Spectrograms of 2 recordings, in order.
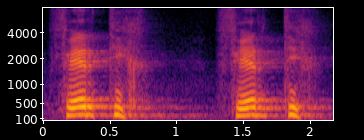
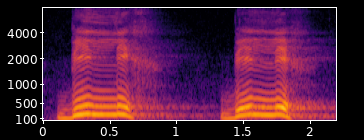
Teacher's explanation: so'zlarni oxirida g ni x, ya'ni o'zbek tilidagi qattiq h ga o'xshab talaffuz qilamiz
